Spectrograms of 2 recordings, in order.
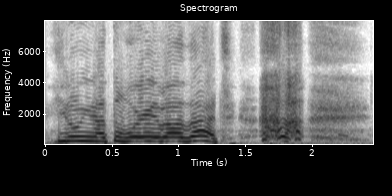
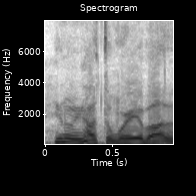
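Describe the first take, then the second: First: Higher, lilting, rising at the end; playful sing-song. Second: Said in the usual way. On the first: Shown as a demonstration. Vlogger teasing viewers to drop worry, high sing-song. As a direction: sing it lightly to shrug the worry off. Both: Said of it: "repeated line to viewers".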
